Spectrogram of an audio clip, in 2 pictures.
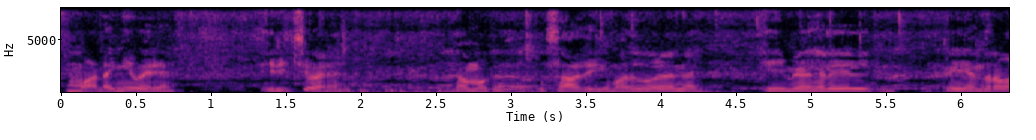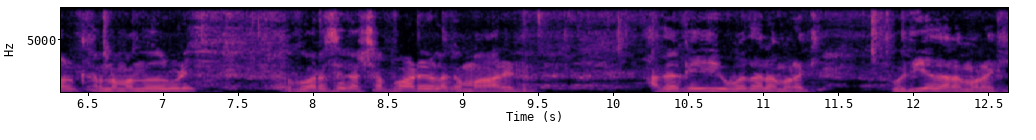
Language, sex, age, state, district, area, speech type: Malayalam, male, 45-60, Kerala, Alappuzha, rural, spontaneous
